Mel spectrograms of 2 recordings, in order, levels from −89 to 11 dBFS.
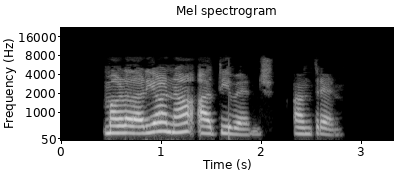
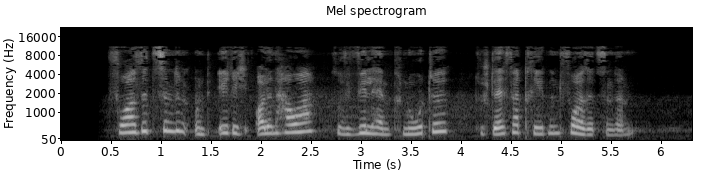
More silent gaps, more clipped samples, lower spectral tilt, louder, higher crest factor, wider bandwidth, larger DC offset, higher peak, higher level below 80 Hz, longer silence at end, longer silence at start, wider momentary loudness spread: first, 2.13-2.24 s vs none; neither; first, -5 dB/octave vs -3.5 dB/octave; first, -15 LUFS vs -26 LUFS; about the same, 14 dB vs 18 dB; second, 7.4 kHz vs 11.5 kHz; neither; first, -2 dBFS vs -8 dBFS; first, -62 dBFS vs -72 dBFS; about the same, 0.6 s vs 0.6 s; about the same, 0.45 s vs 0.5 s; about the same, 13 LU vs 12 LU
